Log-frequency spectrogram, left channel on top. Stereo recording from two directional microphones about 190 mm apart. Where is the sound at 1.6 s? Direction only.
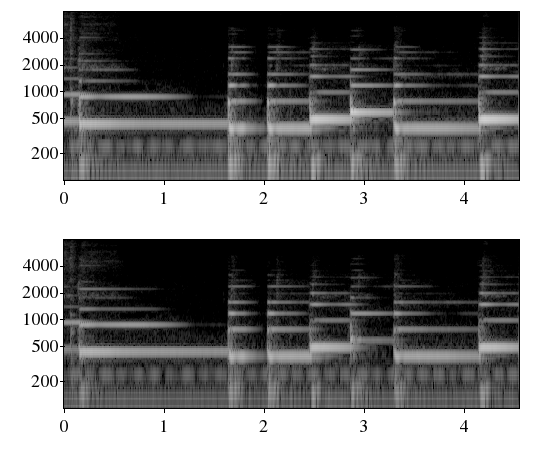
25° left (ahead or behind).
